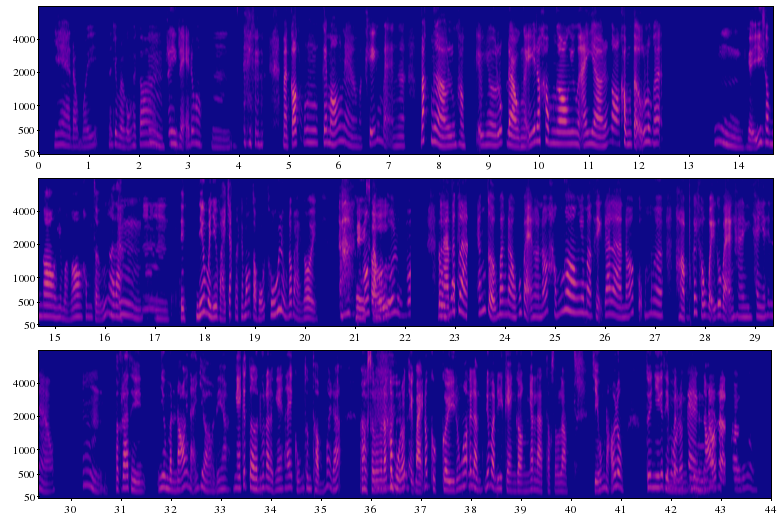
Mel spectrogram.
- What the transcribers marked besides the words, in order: other background noise; laugh; tapping; laugh; laugh; other noise
- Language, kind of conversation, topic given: Vietnamese, podcast, Bạn thay đổi thói quen ăn uống thế nào khi đi xa?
